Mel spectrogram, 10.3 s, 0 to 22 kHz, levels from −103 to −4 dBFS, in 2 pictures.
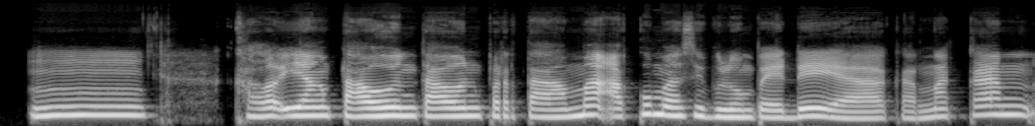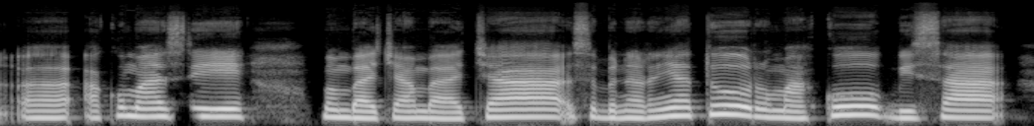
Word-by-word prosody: Mmm, 255 +2 +1 0.5
kalau 225 0 0
yang 240 +1 +4
tahun-tahun 230 0 +4
pertama, 225 +3 +1
aku 220 +6 -2
masih 245 -3 +3
belum 200 -1 +2
pede 205 +3 +2
ya. 175 0 -2
Karena 180 +4 -5
kan, 265 +1 -2
eee, 185 -1 -4
aku 185 +5 -8
masih 220 -1 -1 0.4
membaca-baca, 190 +2 -1
sebenarnya 195 +4 -2
tuh 270 +1 +1
rumahku 210 +7 -1
bisa 190 0 -2
215 Hz, 115 wpm, -23 LUFS, 190-240 Hz, 0.5 s, yang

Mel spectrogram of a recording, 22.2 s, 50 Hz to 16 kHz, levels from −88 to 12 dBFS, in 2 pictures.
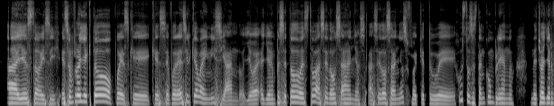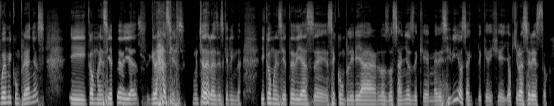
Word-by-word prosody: Ahí 160 -1 +6
estoy, 160 -3 +2
sí. 140 -3 -5
Es 165 +4 +2
un 190 - +4
proyecto, 215 -2 +6
pues, 160 -3 +1
que 140 -3 -2
que 145 -1 -3
se 150 0 -3
podría 150 +1 +1
decir 200 +5 -1
que 210 - +1
va 185 -4 +1
iniciando. 130 -6 -4
Yo 135 +3 -1 0.2
yo 150 0 0
empecé 170 +6 -1
todo 185 -2 +3
esto 185 +5 -1
hace 170 0 0
2 160 0 0
años, 150 -2 -3
hace 130 +5 -4
2 165 0 0
años 155 +5 -3
fue 145 -2 -3
que 145 - -6
tuve, 140 -3 -2
justo 255 - -3
se 170 -4 -1
están 165 0 -3
cumpliendo. 160 -4 -3 0.3
De 155 0 -3
hecho, 165 +3 +2
ayer 170 0 +3
fue 175 +1 +4
mi 180 +1 -2
cumpleaños 165 - -3 0.5
y 145 -2 +1
como 155 +1 0
en 150 0 +1
7 160 +2 +2
días, 150 0 -1
gracias, 160 +2 +4 0.2
gracias, 145 -4 -4
muchas 155 +4 +4
gracias, 140 -3 +1
qué 145 - -7
linda, 130 -1 -9 0.4
y 150 - -4
como 165 -2 +2
en 145 - -2
7 150 +2 -1
días 145 -1 +2
se 120 -5 -4
se 165 - -1
cumplirían 135 -3 -1
los 130 -2 -4
2 130 +1 -3
años 140 +1 -4
de 130 - -6
que 115 -1 -7
me 120 +1 -7
decidí, 160 - -2
o - - +3
sea, 130 -6 -3
de 130 -3 -11
que 120 - -9
dije: 115 0 -9
"Yo - - -2
quiero 140 +4 -1
hacer 145 +2 +1
esto". 140 -1 -2
150 Hz, 200 wpm, -23 LUFS, 140-165 Hz, 0.5 s, Ahí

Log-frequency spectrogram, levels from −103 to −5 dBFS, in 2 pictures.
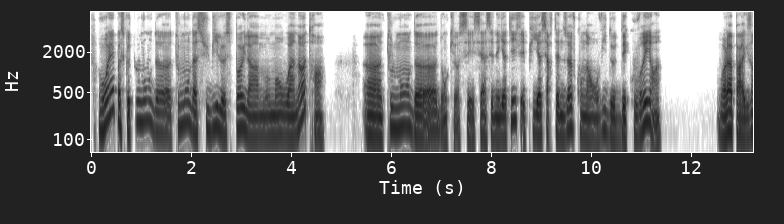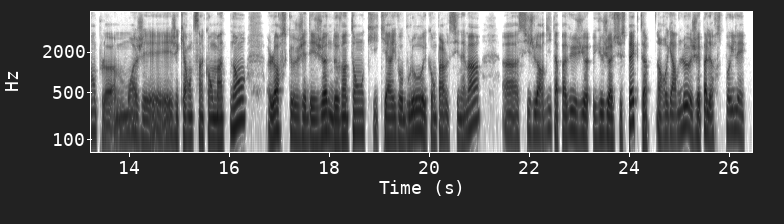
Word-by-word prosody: Ouais, 180 - +2
parce 275 - -2
que - - -1
tout 125 +9 -6
le 185 - -1
monde, 185 -5 -3
heu, 125 -1 -1
tout 155 - -7
le 160 - -2
monde 175 -3 -2
a 125 - +3
subi 145 +4 -3
le 130 -5 +1
spoil 140 +3 -1
à 110 - 0
un 110 0 -1
moment 115 +1 -1
ou 115 0 0
à 110 - +2
un 110 +1 0
autre, 110 -3 -2 0.8
heu, 110 -2 +2
tout 150 - -4
le 145 - 0
monde, 155 -2 -2
heu, 110 -1 +2
donc, 100 +1 -6
heu, - - -4
c'est - - -4
c'est - - -3
assez 105 +2 -4
négatif 110 - -1
et - - -1
puis 110 - -10
il - - -3
y 120 - +5
a 115 - +3
certaines 115 +1 -2
œuvres 145 -1 0
qu'on 115 -3 -3
a - - +1
envie 105 +5 -3
de 110 -4 -1
découvrir. 115 - 0 1.1
Voilà, 115 +4 +4
par 105 -3 0
exemple, 115 +3 -2
heu, 130 0 -1
moi 110 +1 -2
j'ai 105 -2 -1
j'ai 110 0 -2
45 110 0 -1
ans 105 - +2
maintenant. 145 - +3 0.4
Lorsque 120 -1 +3
j'ai 105 -1 +1
des 100 -1 +2
jeunes 115 +4 +4
de 105 - +5
20 110 +1 +2
ans 125 0 +1
qui 100 - -11
qui 115 - -1
arrivent 105 0 +1
au 100 - +3
boulot 125 +7 +4
et 115 - +2
qu'on 105 +2 -3
parle 120 -1 -1
cinéma, 135 - 0 0.5
heu, - - -2
si 130 - -7
je 120 - -4
leur 120 -2 +2
dis: 135 +4 -6
«Tu 120 - -3
as - - +3
pas 115 0 0
vu 135 +3 +1
usu, 120 0 +1
heu, 110 - +1
Usual 115 0 +2
Suspect? 145 - +1 0.4
Regarde-le», 120 +7 +1
je 120 +1 -4
vais 115 - +5
pas 135 +5 +4
leur 110 -1 0
spoiler 135 -4 -2
115 Hz, 200 wpm, -23 LUFS, 110-135 Hz, 1.1 s, y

